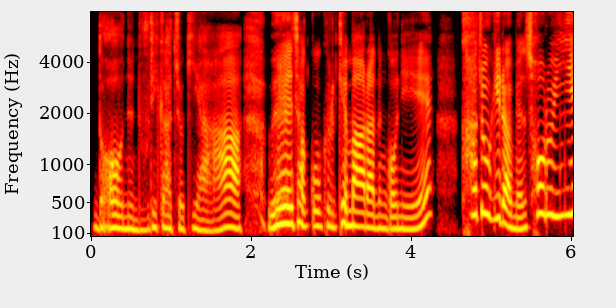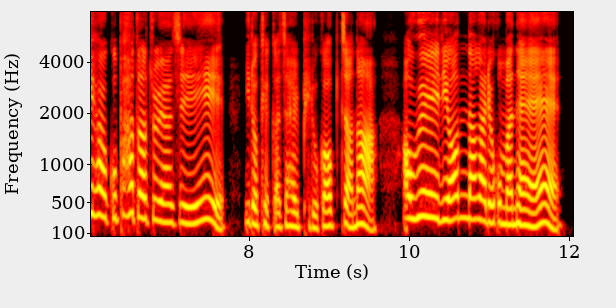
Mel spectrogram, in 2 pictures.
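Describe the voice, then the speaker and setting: A woman's voice: medium pitch, lively intonation, unhurried, few pauses, dry recording, clean studio sound, close to an everyday voice. A woman voicing a defensive older mother who scolds her daughter with exasperated sighs. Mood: scolding, defensive.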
